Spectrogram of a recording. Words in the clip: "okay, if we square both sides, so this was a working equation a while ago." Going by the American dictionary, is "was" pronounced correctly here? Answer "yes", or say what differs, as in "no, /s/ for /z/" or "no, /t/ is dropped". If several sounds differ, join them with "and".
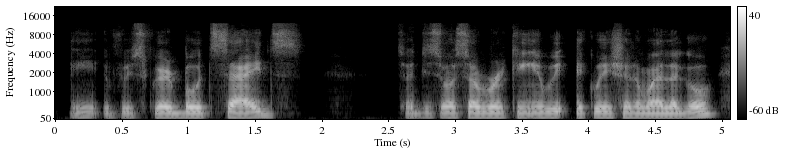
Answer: no, /s/ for /z/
